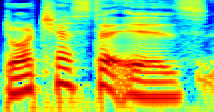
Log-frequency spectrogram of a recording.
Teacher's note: Sometimes the R comes in when the sound that follows it is a vowel.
